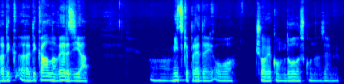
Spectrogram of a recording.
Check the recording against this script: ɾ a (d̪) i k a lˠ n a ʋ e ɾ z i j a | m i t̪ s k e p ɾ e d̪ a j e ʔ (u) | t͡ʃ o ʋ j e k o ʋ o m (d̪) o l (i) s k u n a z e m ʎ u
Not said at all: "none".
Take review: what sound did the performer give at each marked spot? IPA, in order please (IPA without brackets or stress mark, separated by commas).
d̪, o, d̪, a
